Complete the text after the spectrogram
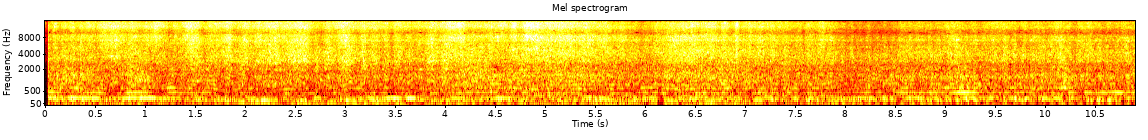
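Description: A petrol lawn mower engine drones steadily close by.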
